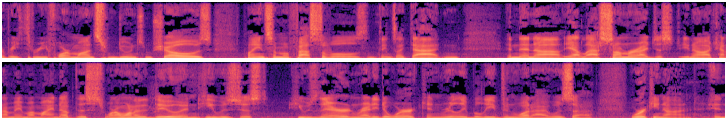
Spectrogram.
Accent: Northfield, Minnesota, United States; he went to a Carleton College in my hometown, Northfield, back in the early 80s.

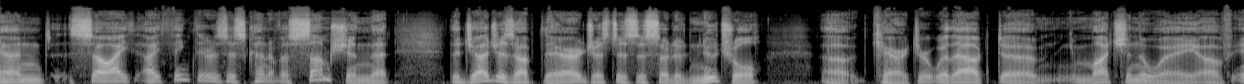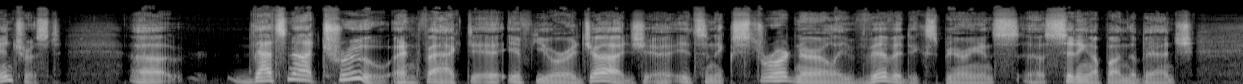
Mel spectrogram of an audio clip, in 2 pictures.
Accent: Minnesota, United States; Norcross comes from Wisconsin. I come from Minnesota. They're totally, totally different.

